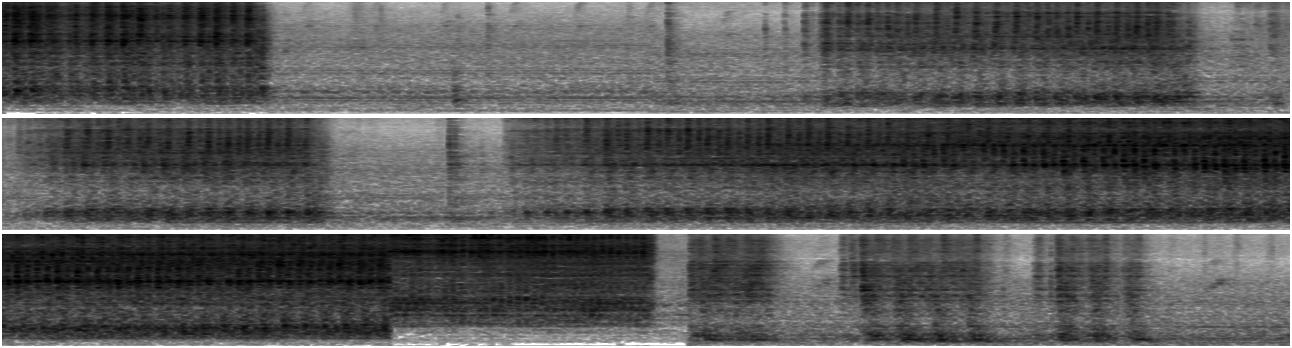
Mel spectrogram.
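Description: A tool working a spinning slash pine bowl on a wood lathe, in stretches of steady noise broken by quiet gaps, the longest running for about six seconds in the middle.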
